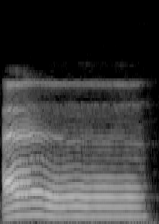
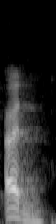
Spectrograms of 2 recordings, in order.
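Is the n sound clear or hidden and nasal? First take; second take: hidden nasal; clear. First: The n is hidden and nasalized for two counts. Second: The n is short and clearly pronounced. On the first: "bila datang zai dia bunyi an, dua harakat" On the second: "Asalnya hamzah baris atas bertemu nun bunyi an"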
